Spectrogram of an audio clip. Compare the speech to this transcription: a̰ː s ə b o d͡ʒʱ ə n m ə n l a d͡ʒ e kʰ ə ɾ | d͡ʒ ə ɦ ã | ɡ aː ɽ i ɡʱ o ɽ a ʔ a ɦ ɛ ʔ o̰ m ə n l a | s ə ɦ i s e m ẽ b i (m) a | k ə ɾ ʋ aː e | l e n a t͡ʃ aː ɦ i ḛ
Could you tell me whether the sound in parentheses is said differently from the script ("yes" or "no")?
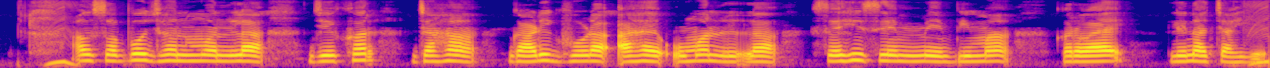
no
